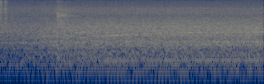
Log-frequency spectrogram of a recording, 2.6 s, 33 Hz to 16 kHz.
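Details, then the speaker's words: 2009 Honda Civic 1.8 16V idling with AC switched on, after throttle body cleaning and adaptive parameter reset; steady idle hum with faint compressor tone, only a very slight dip as compressor loads engine, no hunting; stable idle with AC. "Ele dá uma leve, muito leve osciladinha, porque o compressor do ar-condicionado aplica uma certa carga no motor quando você dá a partida no ar-condicionado."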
